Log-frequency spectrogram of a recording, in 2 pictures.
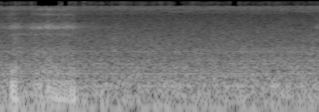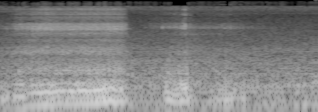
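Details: Loud snoring during sleep, filmed in low light: a low rumbling snore with a longer, louder rattling inward breath over faint room noise.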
